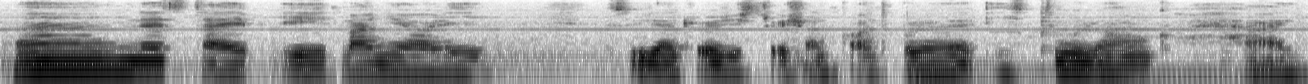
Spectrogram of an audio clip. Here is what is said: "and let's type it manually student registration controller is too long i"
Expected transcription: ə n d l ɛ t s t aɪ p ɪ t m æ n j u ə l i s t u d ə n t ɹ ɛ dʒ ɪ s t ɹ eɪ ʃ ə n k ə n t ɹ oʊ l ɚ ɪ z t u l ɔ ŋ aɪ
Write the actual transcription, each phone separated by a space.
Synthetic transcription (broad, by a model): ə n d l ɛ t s t aɪ p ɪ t m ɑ n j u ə l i s t u d ə n t ɹ ɛ dʒ ɪ s t ɹ eɪ ʃ ə n k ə n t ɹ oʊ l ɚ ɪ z t u l ɔ ŋ aɪ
